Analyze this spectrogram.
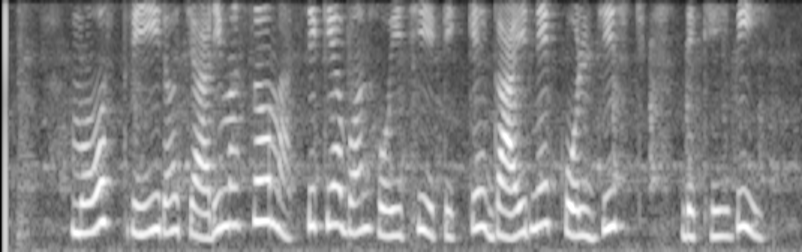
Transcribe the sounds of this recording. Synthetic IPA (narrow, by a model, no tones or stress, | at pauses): most̪ɾiɾɔt͡ʃaɽimasɔmasikjabɔnɦojt͡ʃʰieʈikeɡajnekold͡ʒisʈ | d̪ekʰejbi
